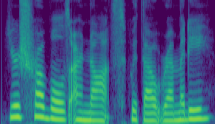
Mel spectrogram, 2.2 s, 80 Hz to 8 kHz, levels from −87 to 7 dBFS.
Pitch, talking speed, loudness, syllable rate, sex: 205 Hz, 165 wpm, -15 LUFS, 5.5 syllables/s, female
